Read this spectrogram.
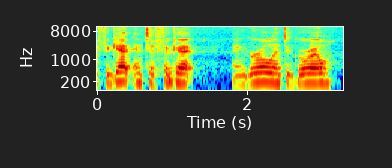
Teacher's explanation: speakers often dropping r's that are followed by another consonant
